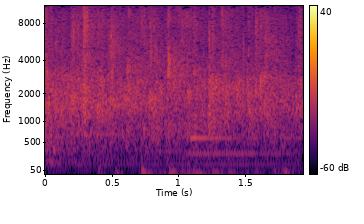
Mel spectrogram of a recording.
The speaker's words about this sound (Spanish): ¿Cuántos le dan un aplauso fuerte al Señor conmigo?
